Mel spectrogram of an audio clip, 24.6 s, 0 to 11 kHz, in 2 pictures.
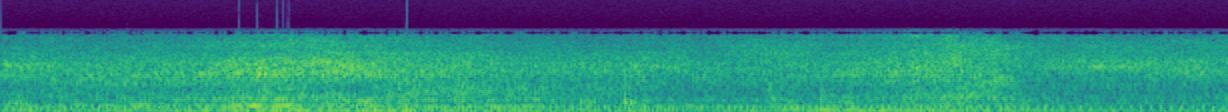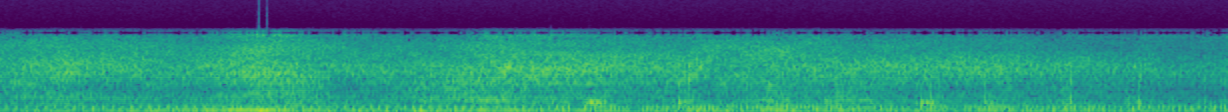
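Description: Benzer Yankee 50cc moped's single-cylinder four-stroke 139FMB engine running while the moped is ridden, swelling in loudness a few times, with a steady rushing noise over it.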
